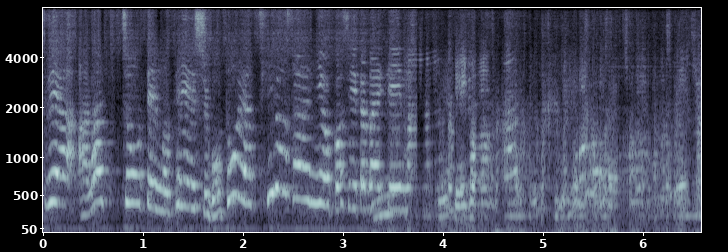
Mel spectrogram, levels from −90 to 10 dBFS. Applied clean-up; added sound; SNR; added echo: neural separator model SepFormer DNS4.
